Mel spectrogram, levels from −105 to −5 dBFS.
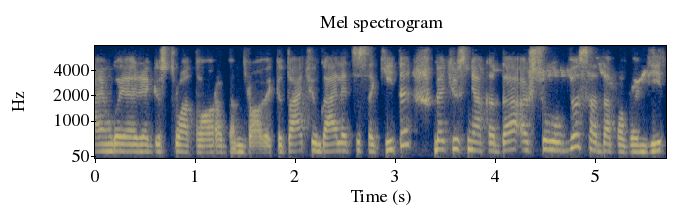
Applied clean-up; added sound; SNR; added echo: none; none; none; none.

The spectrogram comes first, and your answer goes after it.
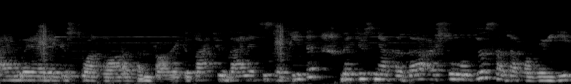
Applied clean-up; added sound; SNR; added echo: classical method WPE with log-MMSE.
